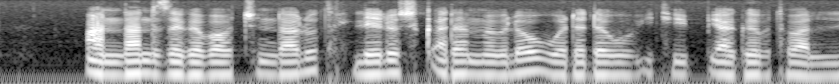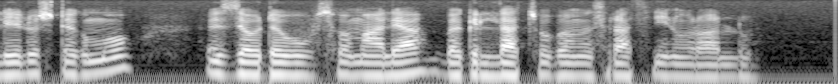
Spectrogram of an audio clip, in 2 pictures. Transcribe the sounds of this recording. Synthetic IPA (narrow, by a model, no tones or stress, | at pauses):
ʔand̪and̪zəɡəβawo̞t͡ʃːɨnd̪alːut̪le̞lo̞t͡ʃːkʼəd̪əmːɨβɨləwwɔd̪əd̪əβuβit̪ʰjo̞pʼjaɡəβt̪ʰəwalːe̞lo̞t͡ʃːd̪əɡmo̞ | ʔɨzːjawd̪əβuβso̞malijabəɡɨlːat͡ʃːɛwbəməsɾat̪jɪno̞ɾalːu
